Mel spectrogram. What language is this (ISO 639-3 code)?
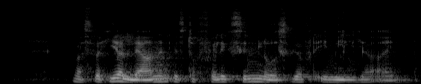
deu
